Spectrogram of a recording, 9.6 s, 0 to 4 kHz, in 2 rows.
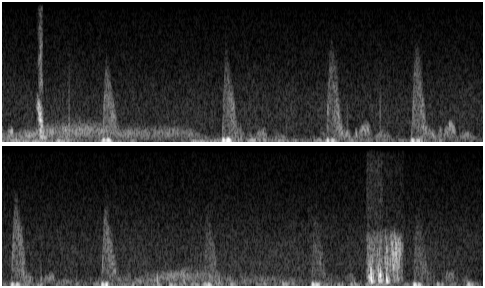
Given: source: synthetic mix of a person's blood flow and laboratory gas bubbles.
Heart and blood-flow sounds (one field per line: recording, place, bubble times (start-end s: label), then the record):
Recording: Doppler ultrasound of blood flow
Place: subclavian vein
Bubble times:
0.33-0.46 s: bubbles
8.45-8.82 s: bubbles
From the record:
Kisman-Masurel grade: 123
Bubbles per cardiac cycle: 1 to 2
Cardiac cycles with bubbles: 10 to 50%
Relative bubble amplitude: loud (0.450 to 0.775)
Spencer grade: 2 (many but less than half of the cardiac periods contain bubble signals, singularly or in groups)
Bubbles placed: anywhere in the cardiac cycle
